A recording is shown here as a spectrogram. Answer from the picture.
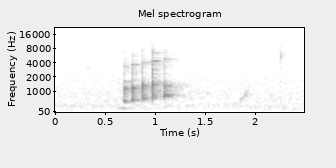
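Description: Electronic notification chime from a device: a short run of a few quick, bright notes lasting about half a second, near the middle.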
